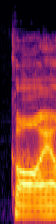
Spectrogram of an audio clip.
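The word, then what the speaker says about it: 声: Koe on its own, accent on the first more, means voice.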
